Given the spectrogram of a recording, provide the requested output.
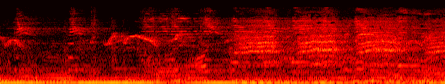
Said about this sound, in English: you're missing the birds.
